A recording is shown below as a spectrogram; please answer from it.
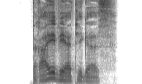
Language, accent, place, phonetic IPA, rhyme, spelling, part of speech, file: German, Germany, Berlin, [ˈdʁaɪ̯ˌveːɐ̯tɪɡəs], -aɪ̯veːɐ̯tɪɡəs, dreiwertiges, adjective, De-dreiwertiges.ogg
- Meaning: strong/mixed nominative/accusative neuter singular of dreiwertig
